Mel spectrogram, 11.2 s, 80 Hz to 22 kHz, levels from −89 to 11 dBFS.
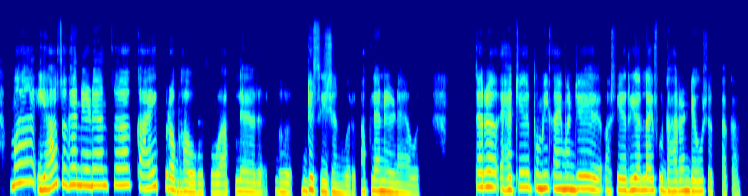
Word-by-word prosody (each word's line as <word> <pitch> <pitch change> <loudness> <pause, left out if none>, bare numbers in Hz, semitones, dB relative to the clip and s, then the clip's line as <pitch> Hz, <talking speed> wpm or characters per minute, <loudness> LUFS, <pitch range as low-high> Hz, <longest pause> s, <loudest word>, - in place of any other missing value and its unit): मग 375 +5 -1
या 235 +4 +4
सगळ्या 330 -1 +1
निर्णयांचा 320 0 +1
काय 265 +1 -2
प्रभाव 200 -7 0
होतो 180 0 -6
आपल्या 195 +1 -4 0.4
अ, 185 -1 -2 0.3
डिसिजनवर, 185 -7 0
आपल्या 205 +2 -2
निर्णयावर, 180 -6 +1 0.9
तर 285 0 +2 0.2
ह्याचे 235 +5 0
तुम्ही 260 -1 +5
काय, 250 -1 +1
म्हणजे 240 -1 +4
असे 220 +2 -1
रिअल 225 +1 +3
लाईफ 225 0 0
उदाहरण 205 0 +1
देऊ 200 -1 0
शकता 180 -2 -10
का? 155 +1 -14
220 Hz, 130 wpm, -22 LUFS, 195-265 Hz, 0.9 s, तुम्ही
